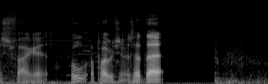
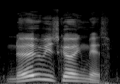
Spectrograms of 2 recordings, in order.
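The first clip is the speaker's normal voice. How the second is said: urgent callout; 9 semitones higher, 10 dB louder than usual. Real, not acted. Urgent callout during a round.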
